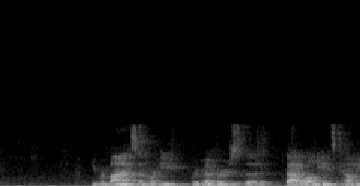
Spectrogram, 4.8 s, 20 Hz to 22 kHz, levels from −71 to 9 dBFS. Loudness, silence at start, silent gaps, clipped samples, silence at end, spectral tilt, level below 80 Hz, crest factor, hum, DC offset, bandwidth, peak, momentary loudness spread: -23 LUFS; 0 s; none; under 0.1%; 0 s; -7.5 dB/octave; -40 dBFS; 18 dB; none; under 0.1%; 7.6 kHz; -6 dBFS; 24 LU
